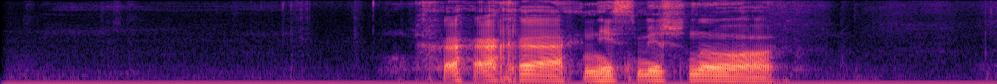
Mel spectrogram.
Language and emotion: Russian, positive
